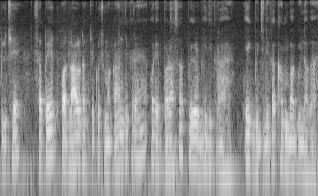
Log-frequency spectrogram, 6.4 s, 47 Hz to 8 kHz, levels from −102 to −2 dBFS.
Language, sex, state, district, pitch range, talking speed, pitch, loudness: Hindi, male, Chhattisgarh, Korba, 95-115 Hz, 255 wpm, 105 Hz, -21 LUFS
